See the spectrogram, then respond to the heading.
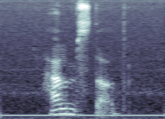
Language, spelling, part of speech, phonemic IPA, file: Swedish, Halmstad, proper noun, /ˈhâlmsta(d)/, Sv-Halmstad.ogg
- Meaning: Halmstad, a town in Halland, in southwestern Sweden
